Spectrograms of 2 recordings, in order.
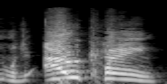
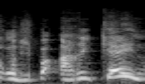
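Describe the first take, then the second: First: "Harry Kane" in exaggerated English; mock English accent. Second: Said in the usual way. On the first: English fans correcting the name, mock English accent. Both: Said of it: "Si les Anglais disent".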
